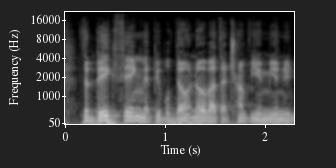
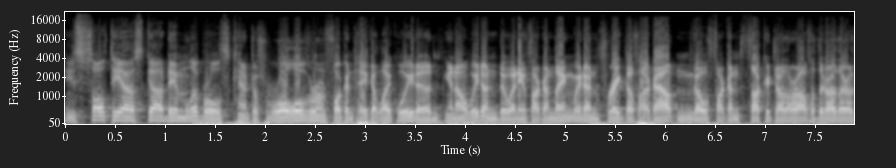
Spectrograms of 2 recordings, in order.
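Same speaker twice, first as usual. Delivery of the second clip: loud, smug, gloating mock voice. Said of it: "I can do that fucking voice all day".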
